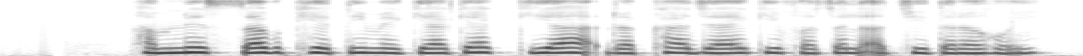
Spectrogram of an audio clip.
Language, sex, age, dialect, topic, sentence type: Magahi, female, 25-30, Southern, agriculture, question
